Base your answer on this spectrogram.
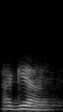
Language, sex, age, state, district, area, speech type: Odia, female, 45-60, Odisha, Dhenkanal, rural, conversation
